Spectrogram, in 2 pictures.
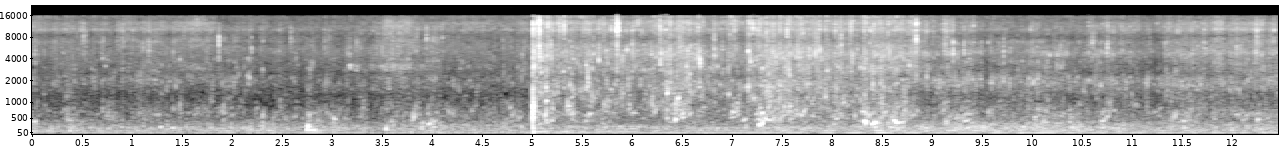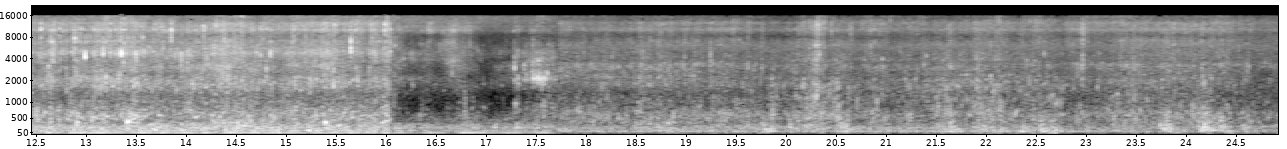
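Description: Wind on the microphone and water washing past the hull of a small sailboat under way, with a few short light knocks; the low wind rumble eases about two-thirds of the way through.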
